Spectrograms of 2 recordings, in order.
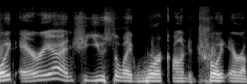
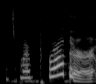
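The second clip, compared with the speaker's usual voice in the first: mock girl reply; 11 semitones higher, 12 dB quieter than usual. Her reply in dialogue.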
